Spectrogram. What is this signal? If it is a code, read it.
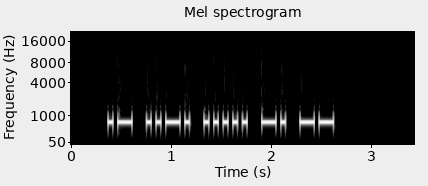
Morse code, heard as a keyed tone, about 25 wpm, 700 Hz. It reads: AF5NM
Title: USA Call Signs - 5 Characters - Repeated 2x - 25wpm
